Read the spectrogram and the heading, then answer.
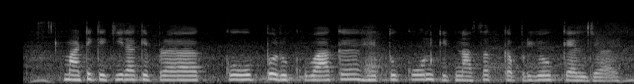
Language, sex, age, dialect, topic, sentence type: Maithili, female, 25-30, Southern/Standard, agriculture, question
